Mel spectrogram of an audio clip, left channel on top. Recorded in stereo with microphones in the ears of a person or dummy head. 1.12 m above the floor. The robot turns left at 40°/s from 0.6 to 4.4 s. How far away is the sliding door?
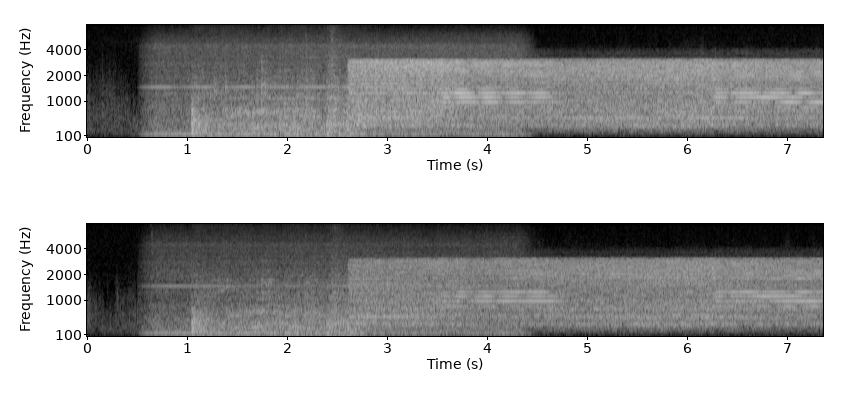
About 0.8 m.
